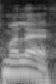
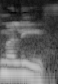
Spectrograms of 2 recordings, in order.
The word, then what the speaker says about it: Maleev: nice to meet you Mal Alex malev it's pronounce malev all right uh so and mispronounced malive but it doesn't bother me and most people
